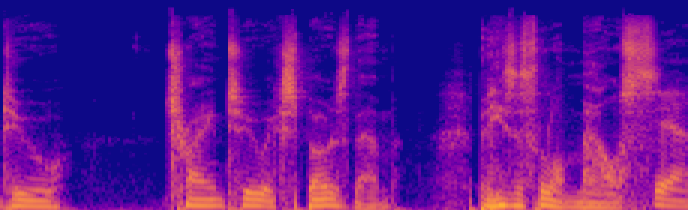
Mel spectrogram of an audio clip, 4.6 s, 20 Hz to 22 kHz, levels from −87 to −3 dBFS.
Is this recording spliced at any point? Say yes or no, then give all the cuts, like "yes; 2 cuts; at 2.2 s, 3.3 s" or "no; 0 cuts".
no; 0 cuts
